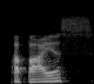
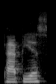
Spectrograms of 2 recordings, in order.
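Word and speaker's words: Papias: I've got it here papayas I think I'm pronouncing that wrong papius papius that's what it is he was in like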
